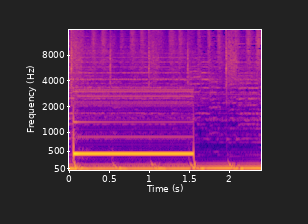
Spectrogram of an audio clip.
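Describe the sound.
A telephone call rings on the line as one long, steady, mid-pitched tone lasting about a second and a half. It cuts off abruptly, leaving a low hum behind.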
